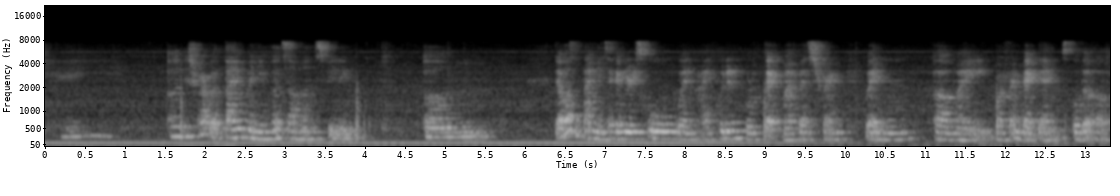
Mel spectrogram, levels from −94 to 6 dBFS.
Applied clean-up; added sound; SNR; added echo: none; Glass; 18 dB; reverberation time 0.4 s.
